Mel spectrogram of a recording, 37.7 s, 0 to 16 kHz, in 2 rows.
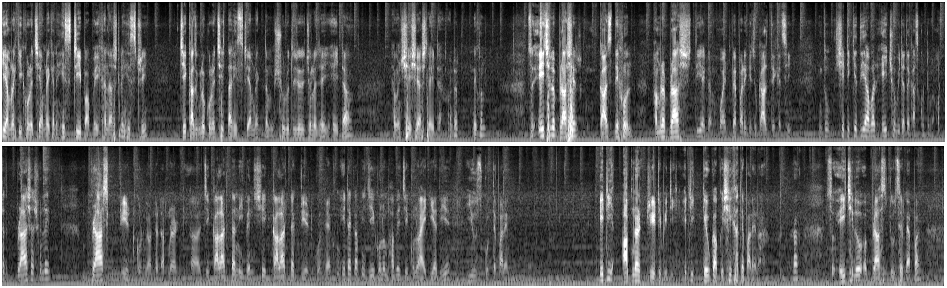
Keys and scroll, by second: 7.7 ctrl+z.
